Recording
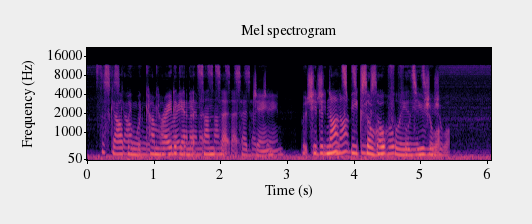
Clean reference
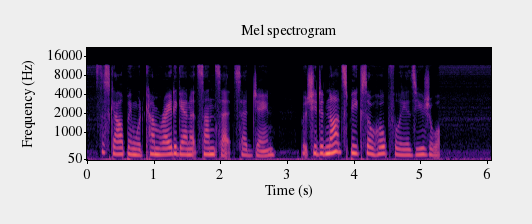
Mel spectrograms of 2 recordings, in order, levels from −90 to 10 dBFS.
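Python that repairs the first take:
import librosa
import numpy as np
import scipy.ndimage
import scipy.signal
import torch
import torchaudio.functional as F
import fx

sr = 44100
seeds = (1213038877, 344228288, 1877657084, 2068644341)

y = fx.fix_interpolate(x, sr, at_s=(1.47, 3.58), length_ms=15.0)
y = fx.noise_reduce(y, sr, print_start_s=5.48, print_end_s=5.98, reduce_db=15.0)
y = fx.fix_echo_inverse(y, sr, delay_ms=146, level_db=-7.0)
y = fx.fix_level(y, sr, at_s=4.04, step_db=-6.0)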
